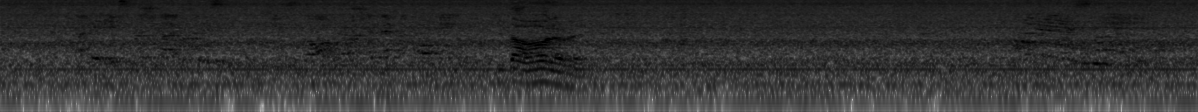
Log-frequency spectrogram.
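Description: A young woman talks quietly, muffled behind glass.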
